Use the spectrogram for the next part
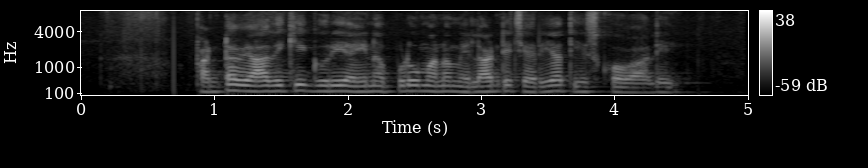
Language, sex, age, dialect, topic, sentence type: Telugu, male, 18-24, Telangana, agriculture, question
